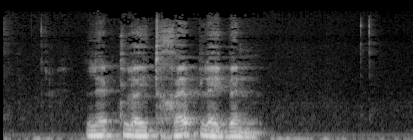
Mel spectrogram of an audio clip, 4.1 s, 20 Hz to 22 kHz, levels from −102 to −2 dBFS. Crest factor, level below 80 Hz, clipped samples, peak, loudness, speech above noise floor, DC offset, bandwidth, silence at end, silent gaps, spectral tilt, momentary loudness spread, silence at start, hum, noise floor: 16 dB; -48 dBFS; under 0.1%; -12 dBFS; -27 LUFS; 31 dB; under 0.1%; 14 kHz; 0.85 s; none; -6 dB/octave; 10 LU; 0.35 s; none; -56 dBFS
